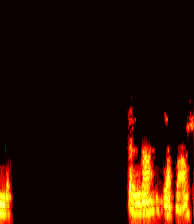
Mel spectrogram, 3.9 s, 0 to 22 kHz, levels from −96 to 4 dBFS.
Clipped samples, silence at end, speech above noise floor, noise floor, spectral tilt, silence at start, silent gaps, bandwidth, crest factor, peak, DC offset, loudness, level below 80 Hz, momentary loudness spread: under 0.1%; 0 s; over 75 dB; under -90 dBFS; -6.5 dB/octave; 0 s; 0.28-2.53 s; 3.4 kHz; 18 dB; -2 dBFS; under 0.1%; -16 LUFS; -56 dBFS; 12 LU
